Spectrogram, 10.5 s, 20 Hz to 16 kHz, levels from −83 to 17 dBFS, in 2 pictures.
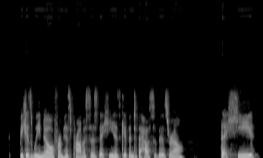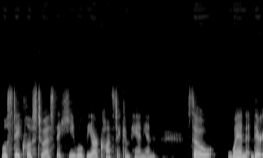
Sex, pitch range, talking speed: female, 170-215 Hz, 180 wpm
